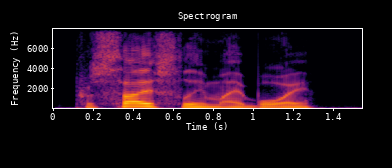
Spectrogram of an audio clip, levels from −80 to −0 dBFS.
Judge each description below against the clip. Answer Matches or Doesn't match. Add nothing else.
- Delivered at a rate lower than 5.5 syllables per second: Matches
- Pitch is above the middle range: Doesn't match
